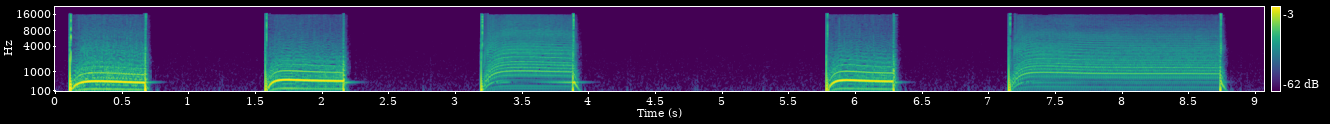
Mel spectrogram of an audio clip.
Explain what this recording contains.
Phone transducer suction cup thing on various places on a remote control boat, motors, radio receiver, battery, etc.
transducer, magnetic, hum, electro, buzz, electricity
